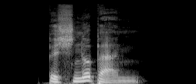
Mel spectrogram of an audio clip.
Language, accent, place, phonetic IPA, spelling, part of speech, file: German, Germany, Berlin, [bəˈʃnʊpɐn], beschnuppern, verb, De-beschnuppern.ogg
- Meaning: to sniff, to examine by smell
